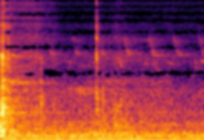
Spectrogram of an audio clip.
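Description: Quiet room noise with a steady low hum and a single faint click about a second in.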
